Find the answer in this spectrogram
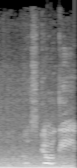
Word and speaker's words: Muskogee: Muskogee, apparently how you pronounce it, according to my GPS.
